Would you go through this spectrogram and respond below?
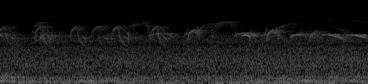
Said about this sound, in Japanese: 長兵衛中兵衛長兵衛それは目白の鳴き声鳥のさえずりとか仲間同士の地鳴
